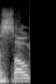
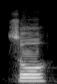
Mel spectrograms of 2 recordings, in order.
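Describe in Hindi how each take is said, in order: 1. स्वर 'ow' जैसा सुनाई देता है। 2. स्वर 'oh' जैसा सुनाई देता है। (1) "साउ मीन्स मादा सुअर" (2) "सो मीन्स बीज बोना"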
